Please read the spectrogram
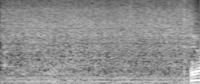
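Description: Flour-coated chicken drumsticks deep-frying in a pot of hot oil, a steady sizzle, about four minutes into cooking.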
